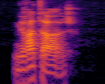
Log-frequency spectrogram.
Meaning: 1. scraping, scratching 2. erasure 3. grattage
- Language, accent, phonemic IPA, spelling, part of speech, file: French, France, /ɡʁa.taʒ/, grattage, noun, LL-Q150 (fra)-grattage.wav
